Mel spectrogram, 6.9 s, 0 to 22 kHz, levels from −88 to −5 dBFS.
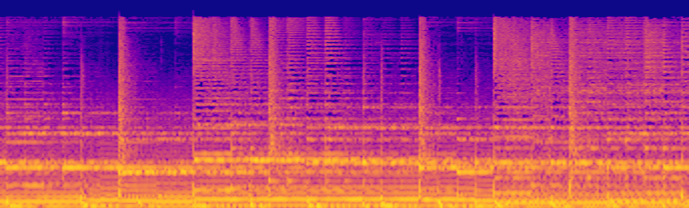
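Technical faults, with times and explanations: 1.06 s and 3.29 s: dropped samples. Each is a single sharp click. A few samples likely went missing, making the waveform jump abruptly.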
